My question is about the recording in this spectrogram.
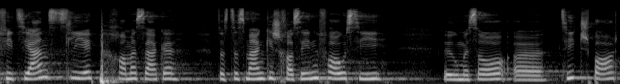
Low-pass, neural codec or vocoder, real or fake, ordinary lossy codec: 14.4 kHz; none; real; none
